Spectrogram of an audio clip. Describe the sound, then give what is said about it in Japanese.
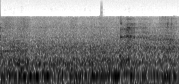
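Steady low rumble of a car driving around Lake Toya (洞爺湖) while looking for a walking spot, engine drone and road noise continuous and fairly loud, with no other distinct sounds. “これ車に乗ってまあまああの車に乗ってるんで移動してるんですけれどもあのまあ、ちょっとね洞爺湖を歩いてみたいっていう衝動に駆られているっていうことなんですねそう歩いてみたいのになんで車やねんっていう”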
